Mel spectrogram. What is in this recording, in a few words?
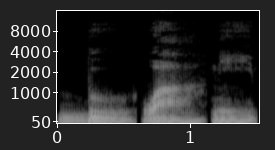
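"buwani", concatenated syllables; Affixing experiment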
